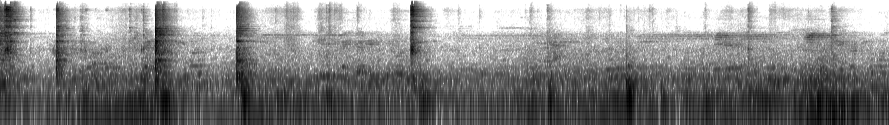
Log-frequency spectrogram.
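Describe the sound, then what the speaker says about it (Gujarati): Potatoes and spices mashed with a potato masher in a pot, producing a few sharp metallic knocks and clinks at irregular intervals over soft, squishy background noise. "પોટેટો મેશરથી મેશ કરી લઈશું."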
